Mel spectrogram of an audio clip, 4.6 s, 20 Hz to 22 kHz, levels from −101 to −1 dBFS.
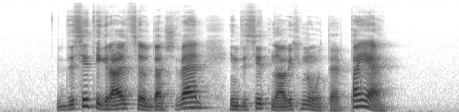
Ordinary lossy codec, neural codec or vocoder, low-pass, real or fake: none; none; 19.8 kHz; real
